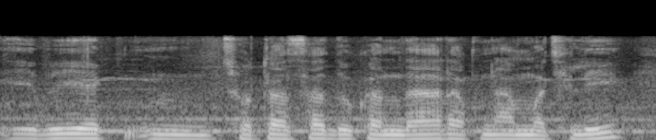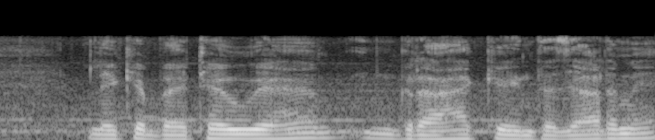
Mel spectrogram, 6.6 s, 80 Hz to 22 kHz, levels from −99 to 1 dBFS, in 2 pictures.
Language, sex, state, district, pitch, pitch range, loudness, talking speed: Hindi, male, Bihar, Muzaffarpur, 125 Hz, 120-130 Hz, -21 LUFS, 165 wpm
